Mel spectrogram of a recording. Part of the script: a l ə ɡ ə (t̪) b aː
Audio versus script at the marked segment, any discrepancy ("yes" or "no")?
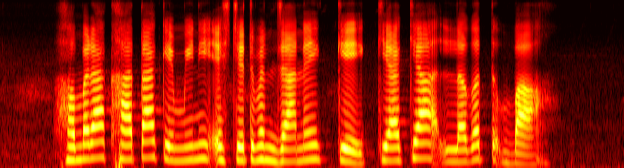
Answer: no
